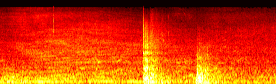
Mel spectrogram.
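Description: Aerial firework shells booming twice, about a second apart, each boom trailing off in a rolling echo.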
